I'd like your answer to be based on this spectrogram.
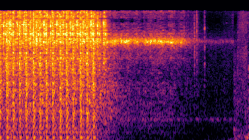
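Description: Automatic rifle fire in the battle-royale video game PUBG, a loud rapid burst of shots for about a second, then a quieter tail and a faint final shot.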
